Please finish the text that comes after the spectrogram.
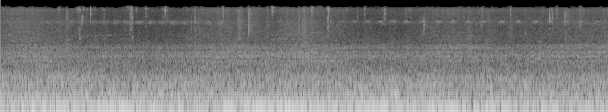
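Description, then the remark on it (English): Steady low-frequency rumble inside a sister's car while driving, a continuous deep drone with faint high ticks and rattles above it, no voices present. “I'm driving my sister Jenny's car right now.”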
